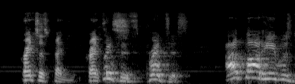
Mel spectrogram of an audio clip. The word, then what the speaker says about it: Prentice Penny: I didn't like it as much as you did, but I understood that his name is pronounced Prentice Penny, right? Prentice Penny.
